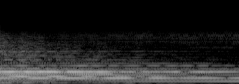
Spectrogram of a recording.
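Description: Background music: a held chord ringing on and slowly fading out after the beat has stopped.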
